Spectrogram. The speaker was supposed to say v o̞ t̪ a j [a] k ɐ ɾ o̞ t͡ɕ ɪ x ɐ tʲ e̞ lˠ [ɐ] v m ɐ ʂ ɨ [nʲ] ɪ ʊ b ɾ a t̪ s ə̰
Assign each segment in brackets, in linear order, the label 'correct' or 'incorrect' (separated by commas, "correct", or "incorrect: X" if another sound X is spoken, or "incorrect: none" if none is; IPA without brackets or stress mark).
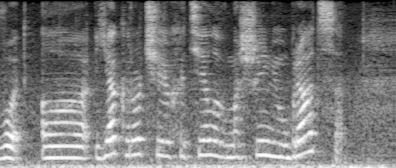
correct, incorrect: ə, correct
